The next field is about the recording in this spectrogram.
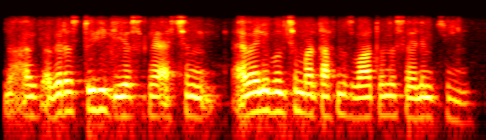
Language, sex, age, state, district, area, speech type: Kashmiri, male, 30-45, Jammu and Kashmir, Srinagar, urban, conversation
